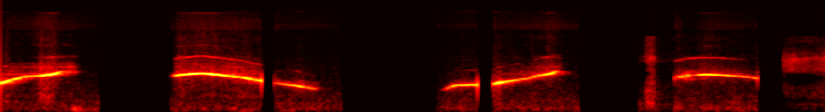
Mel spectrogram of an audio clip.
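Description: A voice imitates an ascending slide whistle, giving several rising and falling whistled glides in short bursts separated by brief pauses, fairly clear and close with no other sound.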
